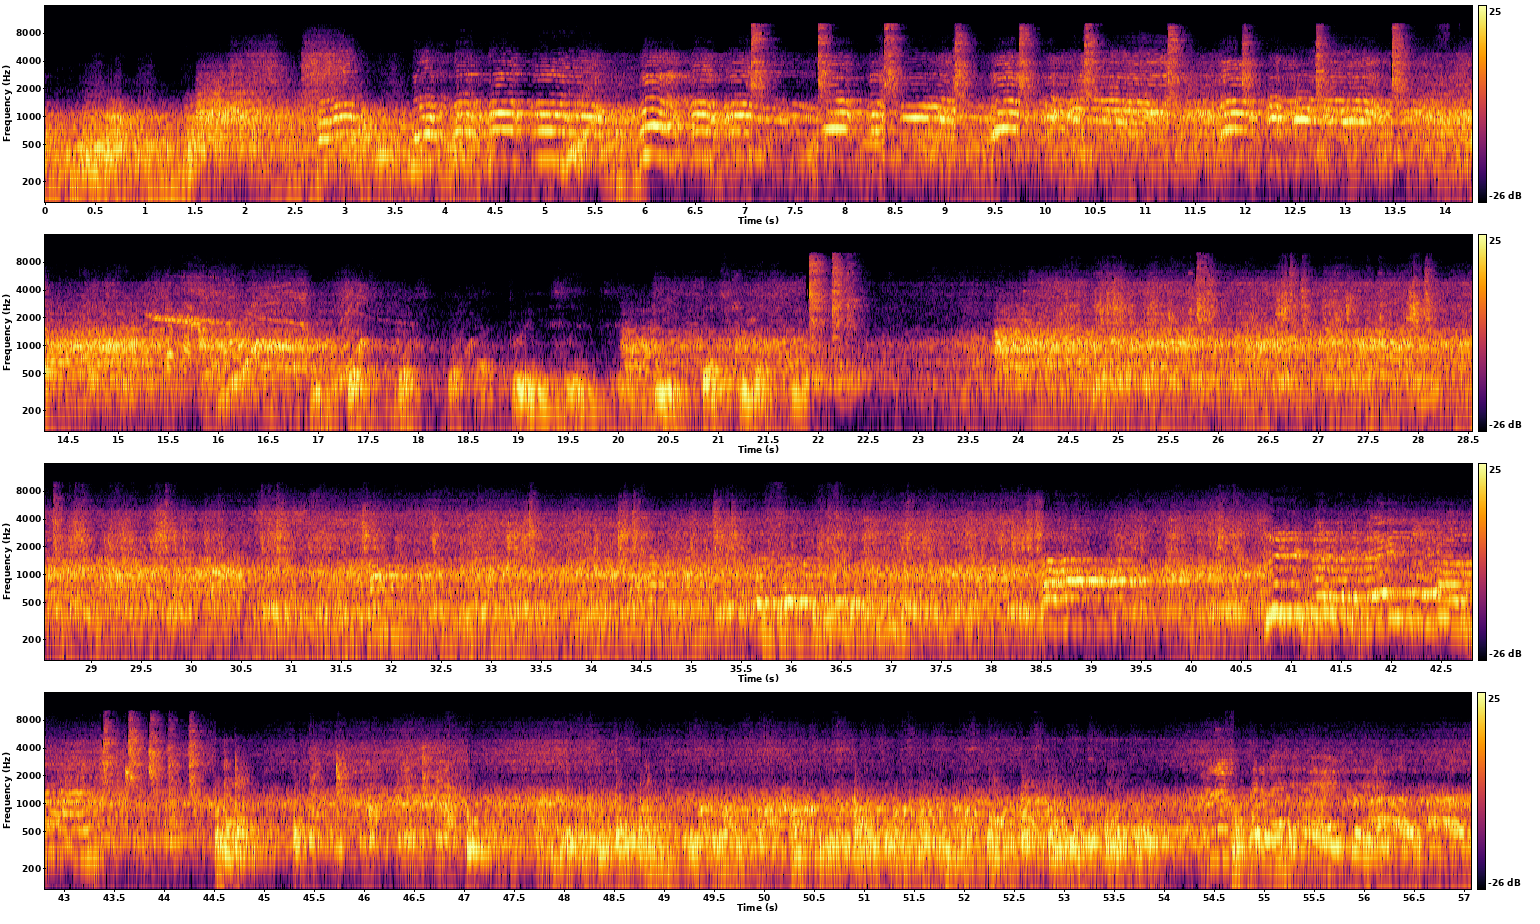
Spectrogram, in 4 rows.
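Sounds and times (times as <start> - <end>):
electronic drone of held tones: 0.0 - 4.2
electronic noise din: 0.0 - 4.6, 6.9 - 57.0
noisy hiss: 0.0 - 57.0
clattering hits: 21.9 - 22.6, 23.8 - 38.5, 43.4 - 55.0.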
